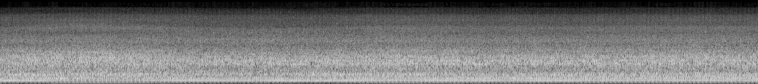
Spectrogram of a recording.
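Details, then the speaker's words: Honda HRN 216 lawn mower with GCV 170 engine, air filter off, after carburetor jet and emulsion tube cleaning and fresh fuel: steady, even single-cylinder drone with no misses, surges or hunting; running normally after repair. "Yes. Oh. Well, it's running again. We did it, and it wasn't that hard."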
